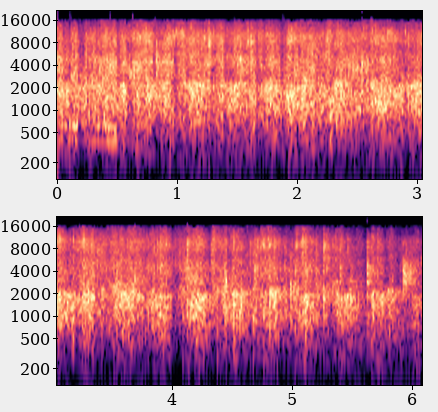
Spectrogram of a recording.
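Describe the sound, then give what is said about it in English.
Sustained audience applause, a dense, steady wash of many hands clapping at a loud, even level for several seconds with no voices standing out. “Big round of applause!”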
